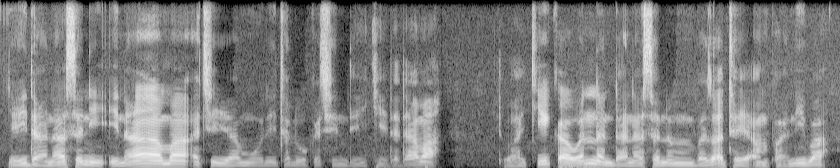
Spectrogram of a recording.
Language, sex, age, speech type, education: Hausa, male, 15-29, spontaneous, primary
